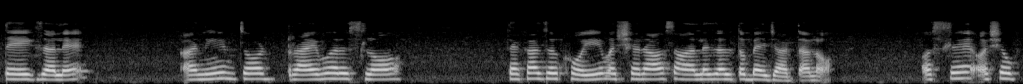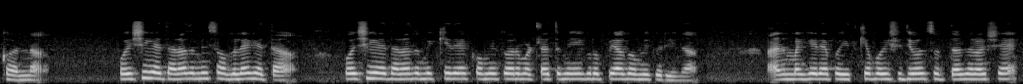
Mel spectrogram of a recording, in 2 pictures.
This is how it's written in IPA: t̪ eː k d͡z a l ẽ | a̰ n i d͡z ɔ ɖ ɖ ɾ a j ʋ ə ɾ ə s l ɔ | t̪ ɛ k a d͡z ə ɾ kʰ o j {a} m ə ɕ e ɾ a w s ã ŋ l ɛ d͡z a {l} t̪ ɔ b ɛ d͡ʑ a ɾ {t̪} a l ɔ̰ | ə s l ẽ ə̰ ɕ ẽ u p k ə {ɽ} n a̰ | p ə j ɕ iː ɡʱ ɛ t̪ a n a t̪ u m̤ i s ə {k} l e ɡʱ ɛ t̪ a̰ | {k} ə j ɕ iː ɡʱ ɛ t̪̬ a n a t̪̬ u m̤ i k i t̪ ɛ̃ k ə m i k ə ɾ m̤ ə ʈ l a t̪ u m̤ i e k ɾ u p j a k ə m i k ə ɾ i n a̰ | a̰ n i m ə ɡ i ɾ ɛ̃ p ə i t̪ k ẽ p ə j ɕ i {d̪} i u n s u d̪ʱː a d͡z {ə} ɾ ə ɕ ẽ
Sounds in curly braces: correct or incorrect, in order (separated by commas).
incorrect, correct, correct, incorrect, incorrect, incorrect, correct, correct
